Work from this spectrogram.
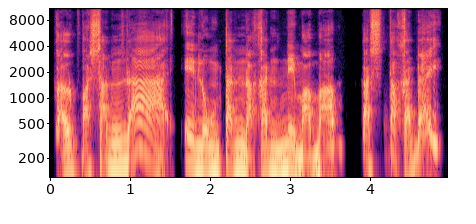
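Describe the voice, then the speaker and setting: Slow, husky old grandfather. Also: medium pitch, very animated, fairly bright tone, heavily acted. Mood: concerned. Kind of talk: radio drama acting.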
